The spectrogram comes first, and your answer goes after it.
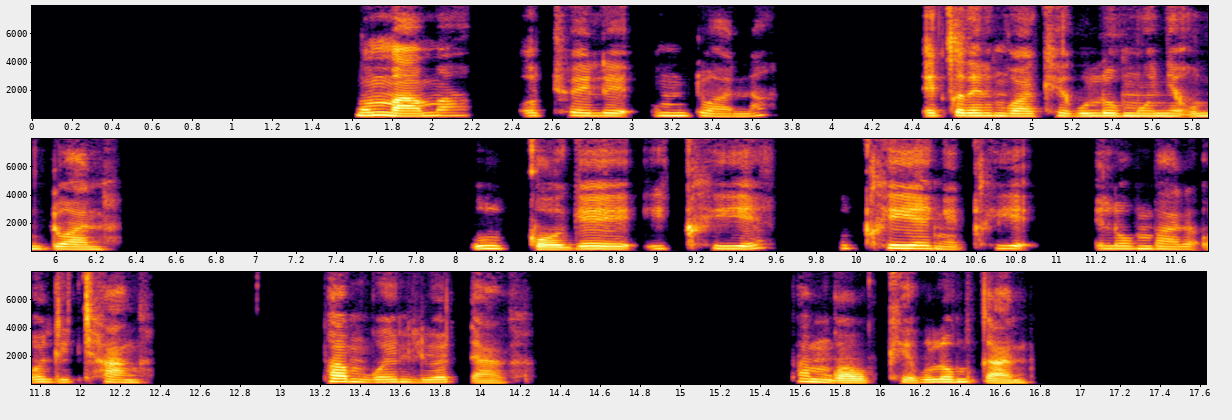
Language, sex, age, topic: North Ndebele, female, 25-35, health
